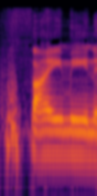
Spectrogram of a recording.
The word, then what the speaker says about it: thymine: Is it adenine, cytosine, thymine, and guanine? – Right.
